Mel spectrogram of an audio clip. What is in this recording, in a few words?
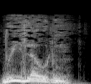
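reloading quiet, male; Left 4 Dead 2; coach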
